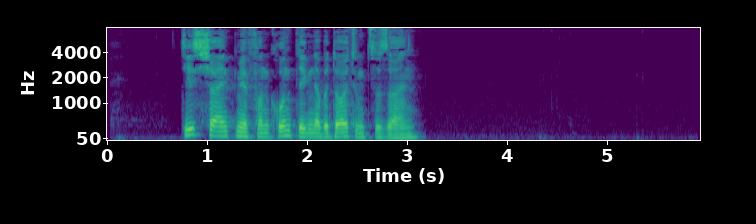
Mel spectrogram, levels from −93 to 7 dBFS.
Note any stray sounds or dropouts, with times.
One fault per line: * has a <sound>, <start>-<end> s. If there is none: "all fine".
all fine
